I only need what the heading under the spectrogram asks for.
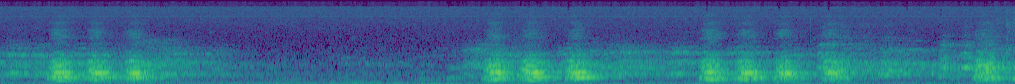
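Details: Kochi street dogs barking at night in Kabul, Afghanistan: rough, mid-pitched barks in quick bursts of three or four, with pauses of a second or two between bursts, over a low steady background hum.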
